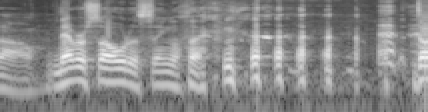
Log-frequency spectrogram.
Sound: laughter

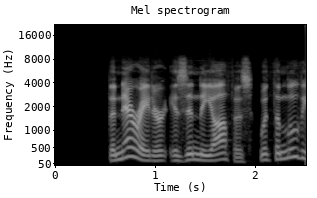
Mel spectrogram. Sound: voiceover

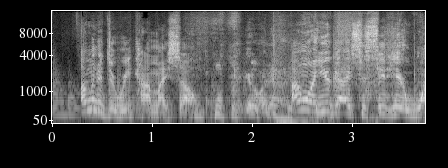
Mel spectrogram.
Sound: laugh

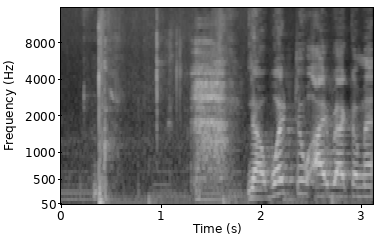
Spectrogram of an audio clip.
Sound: laughs

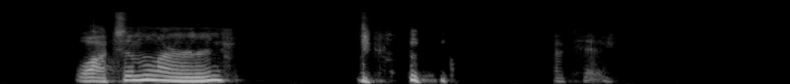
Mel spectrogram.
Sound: chuckle

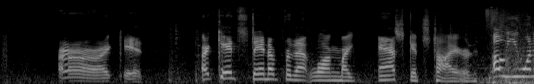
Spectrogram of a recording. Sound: silly Voice

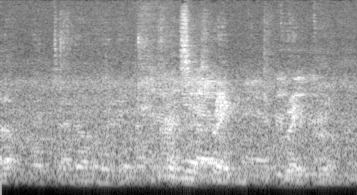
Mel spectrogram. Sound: attendees murmur

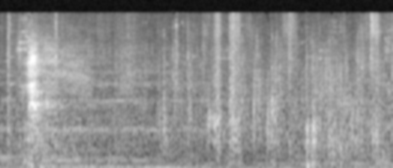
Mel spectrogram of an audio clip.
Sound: heavy breathing

